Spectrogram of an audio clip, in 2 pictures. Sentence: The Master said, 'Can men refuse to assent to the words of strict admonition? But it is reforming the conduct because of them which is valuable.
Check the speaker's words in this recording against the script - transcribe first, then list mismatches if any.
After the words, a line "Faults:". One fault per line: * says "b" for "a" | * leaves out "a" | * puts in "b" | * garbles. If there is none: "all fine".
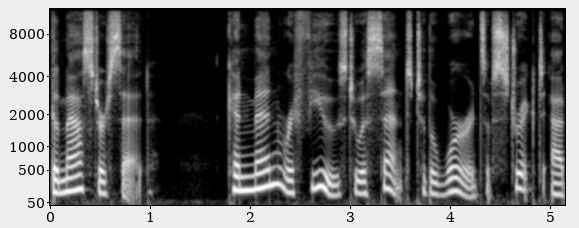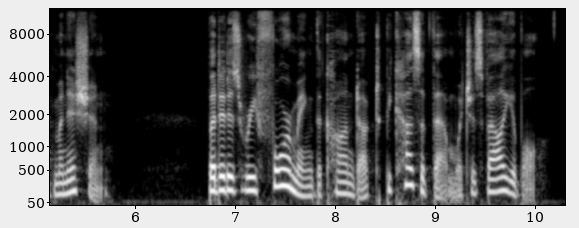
The Master said, 'Can men refuse to assent to the words of strict admonition? But it is reforming the conduct because of them which is valuable.
Faults:
all fine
